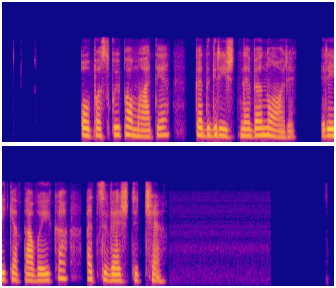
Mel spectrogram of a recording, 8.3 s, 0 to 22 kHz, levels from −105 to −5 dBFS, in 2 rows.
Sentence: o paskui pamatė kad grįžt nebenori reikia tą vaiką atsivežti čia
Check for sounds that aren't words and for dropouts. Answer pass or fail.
pass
